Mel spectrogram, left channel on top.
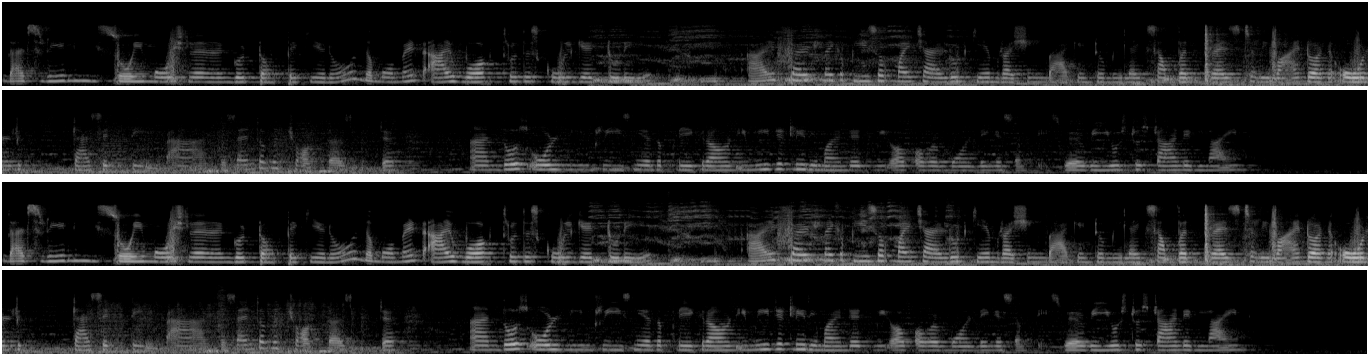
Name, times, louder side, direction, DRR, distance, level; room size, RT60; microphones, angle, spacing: voice 1, 0.0-6.9 7.4-13.9 14.4-17.2 17.4-17.8 18.3-23.9 24.3-26.1, right 3 dB, 20° right, 13 dB, 0.4 m, -34 dB
sound 1, 5.9-17.6, right 1 dB, 70° right, 4.0 m, -42 dB
sound 2, 11.7-25.4, equal, 15° left, 3.2 m, -55 dB
23.5 x 11.5 x 3.1 m, 1.1 s
head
